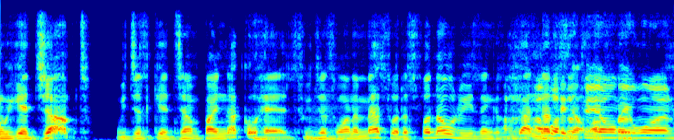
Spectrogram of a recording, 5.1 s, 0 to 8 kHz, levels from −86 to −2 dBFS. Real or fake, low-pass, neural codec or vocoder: real; 7.2 kHz; none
